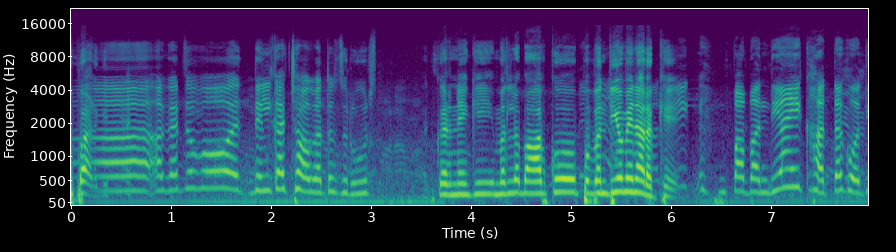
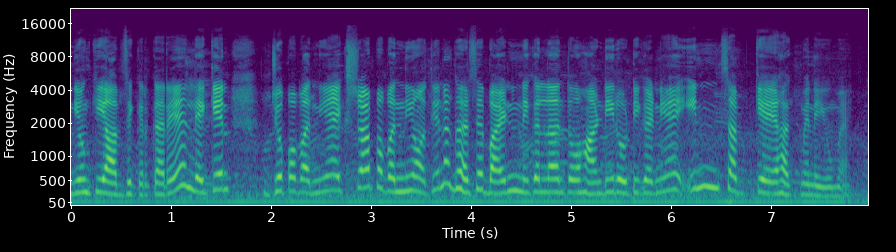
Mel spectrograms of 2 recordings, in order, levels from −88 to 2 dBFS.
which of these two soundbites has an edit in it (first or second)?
first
